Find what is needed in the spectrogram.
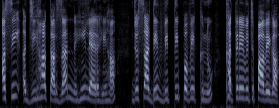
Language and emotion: Punjabi, angry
